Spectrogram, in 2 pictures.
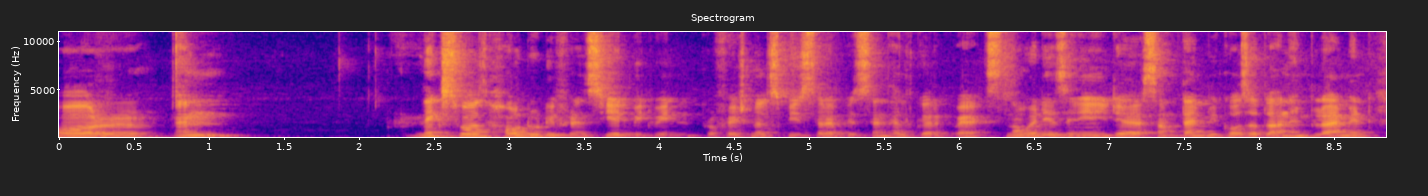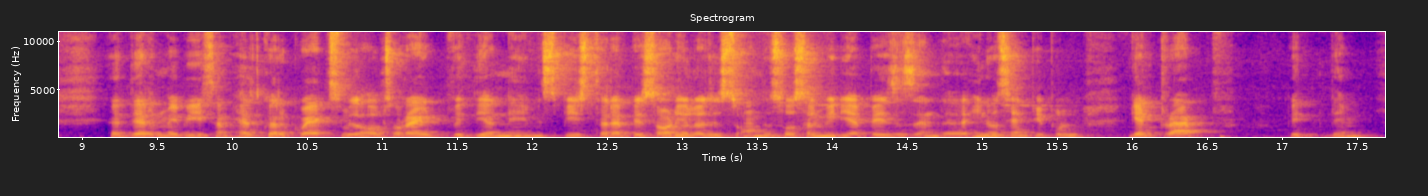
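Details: Adult man speaking; typical adult voice.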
